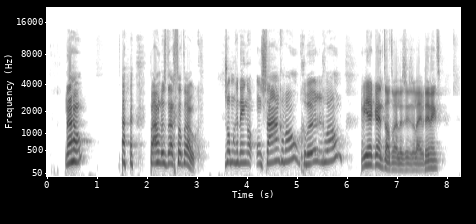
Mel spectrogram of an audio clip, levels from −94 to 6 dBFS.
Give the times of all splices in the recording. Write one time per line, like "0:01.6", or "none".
0:03.6
0:06.3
